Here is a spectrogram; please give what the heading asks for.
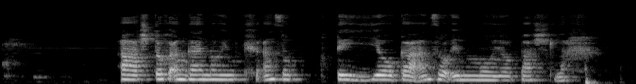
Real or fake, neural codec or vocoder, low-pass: real; none; 10.8 kHz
